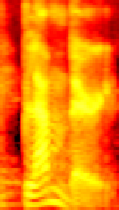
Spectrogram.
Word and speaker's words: plumber: then you say plum plumber you never say plumber no you say plumber plumber then you say calm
